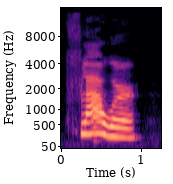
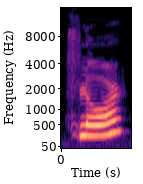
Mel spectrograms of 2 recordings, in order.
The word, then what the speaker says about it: flour: لغت سوم F L O U R به معنای آرد تلفظ درست flower فلور غلطه این لغت دقیقا مثل F-L-O-W-E-R flower به معنای گل تلفظ میشه.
